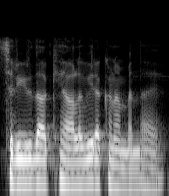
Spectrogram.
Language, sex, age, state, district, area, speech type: Punjabi, male, 30-45, Punjab, Muktsar, urban, spontaneous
